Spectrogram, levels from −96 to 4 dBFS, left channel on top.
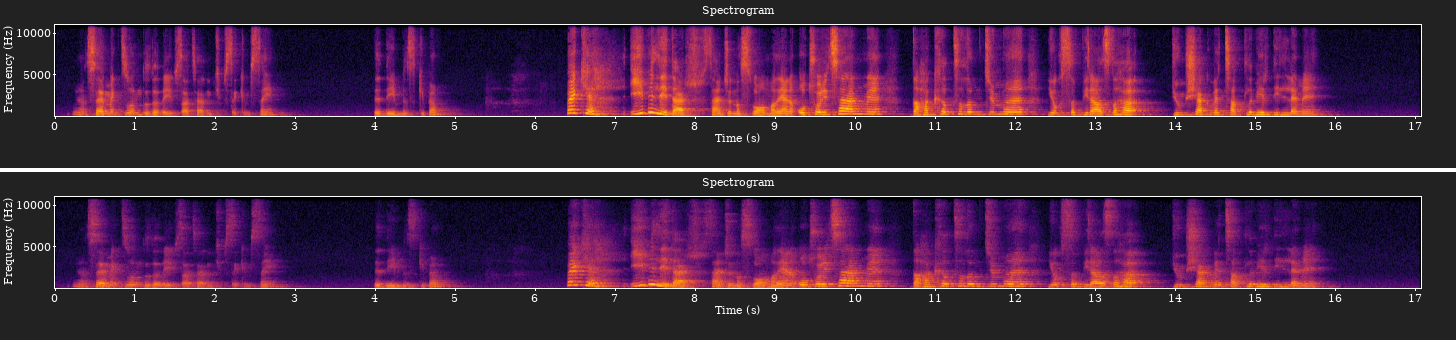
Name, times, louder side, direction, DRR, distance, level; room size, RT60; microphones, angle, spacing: voice 1, 0.2-2.0 2.3-2.7 4.0-4.8 6.4-13.5 14.0-15.8, left 4 dB, 45° left, 10 dB, 0.3 m, -23 dB
4.9 x 3.3 x 3.0 m, 0.65 s
head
